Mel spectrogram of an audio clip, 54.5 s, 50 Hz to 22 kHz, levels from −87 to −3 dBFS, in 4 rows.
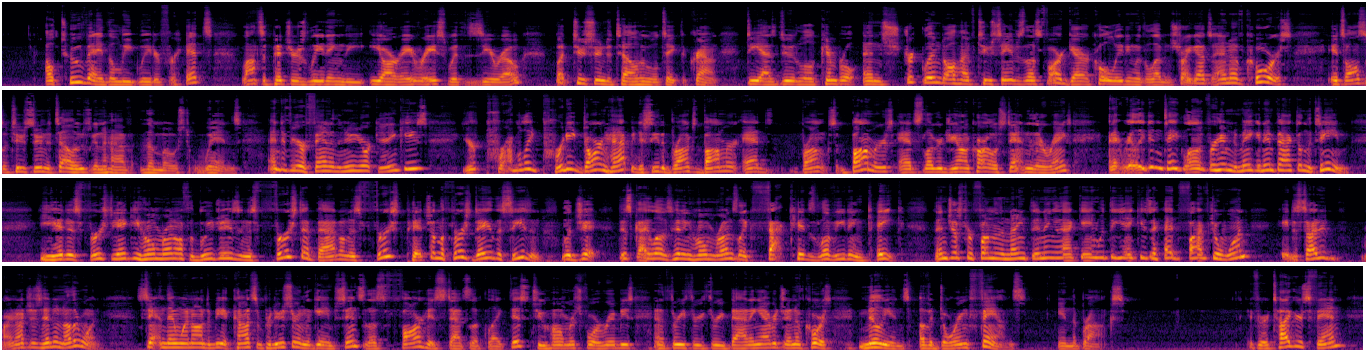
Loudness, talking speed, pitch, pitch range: -28 LUFS, 235 wpm, 175 Hz, 150-220 Hz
